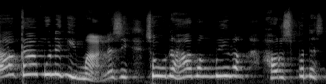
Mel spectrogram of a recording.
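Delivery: put-on shrill, furious yelling, very high. Acting out a husband complaining the food lacks chili: acting a husband yelling angrily. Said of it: "Ngapain teriak-teriak?".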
